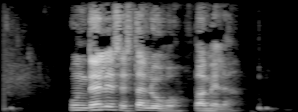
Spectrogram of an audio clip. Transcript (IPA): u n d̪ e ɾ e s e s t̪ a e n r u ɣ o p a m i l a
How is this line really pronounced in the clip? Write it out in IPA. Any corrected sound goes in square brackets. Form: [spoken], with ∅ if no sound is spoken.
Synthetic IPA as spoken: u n d̪ e [l] e s e s t̪ a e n [l] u ɣ o p a m [e] l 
